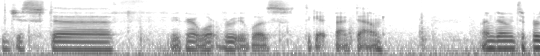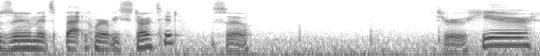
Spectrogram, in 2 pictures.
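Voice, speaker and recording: A man's voice: mid-range voice, slow pace, vocal fry, long pauses, a little mellow, a little hiss or hum. Man thinking aloud through a game. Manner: self-narrating, thinking aloud. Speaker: gaming video host. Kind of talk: casual gameplay commentary.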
